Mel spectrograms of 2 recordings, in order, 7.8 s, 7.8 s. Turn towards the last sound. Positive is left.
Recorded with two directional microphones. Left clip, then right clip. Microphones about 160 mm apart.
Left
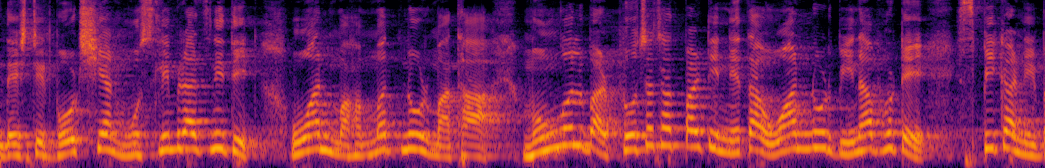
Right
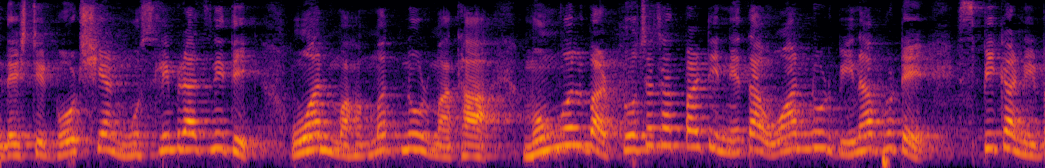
turn(degrees=35)  # may be behind; listen again after turning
